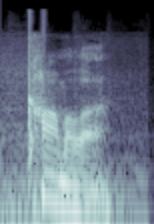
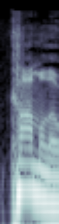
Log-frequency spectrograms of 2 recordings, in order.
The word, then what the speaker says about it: Kamala: Say it with me Kamala. – Kamala.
